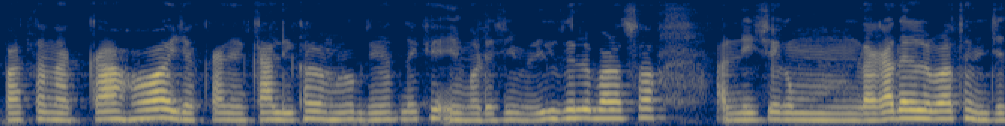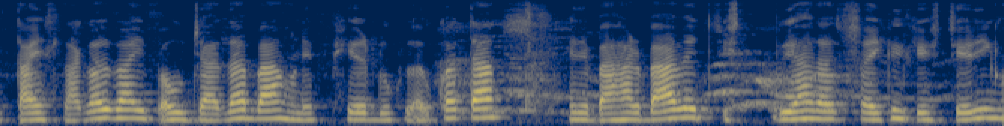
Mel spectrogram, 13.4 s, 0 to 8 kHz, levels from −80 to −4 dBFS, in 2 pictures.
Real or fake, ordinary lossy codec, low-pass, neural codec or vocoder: real; none; none; none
